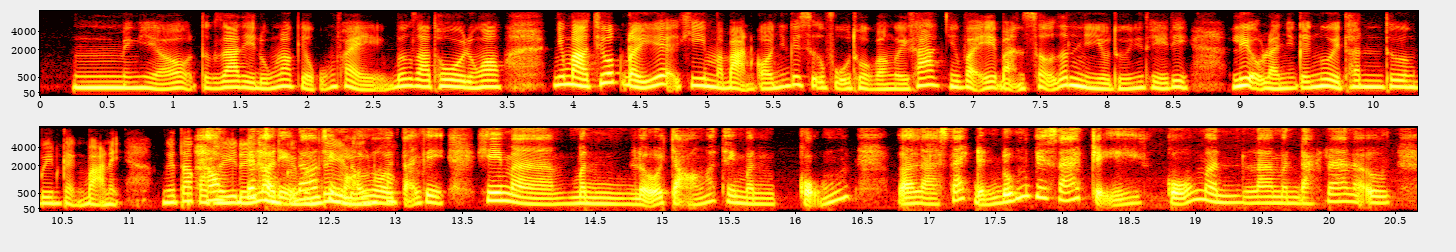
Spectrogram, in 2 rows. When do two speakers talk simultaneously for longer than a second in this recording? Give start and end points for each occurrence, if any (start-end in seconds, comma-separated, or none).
11.5-13.0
